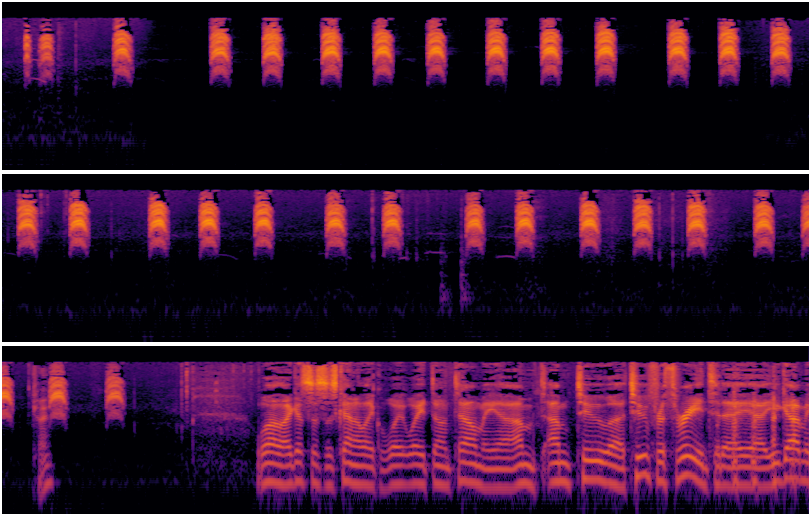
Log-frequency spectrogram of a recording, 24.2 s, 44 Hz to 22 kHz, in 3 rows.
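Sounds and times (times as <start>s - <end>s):
Bonaparte's gull calling with sharp raspy notes: 0.0s - 17.4s
speech: 16.5s - 16.8s, 18.7s - 24.2s
laughter: 23.1s - 24.2s.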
